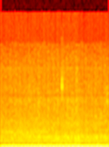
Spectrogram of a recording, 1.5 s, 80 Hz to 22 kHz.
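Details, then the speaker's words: 1995 Lincoln Town Car, 153,000 miles, with radio off, gives a low, lumpy idle with an uneven beat and puffing exhaust note. Misfire plus exhaust leak; new plugs and wires are planned. "So, you can hear right off the bat that exhaust leak and then the misfire. So, plugs and wires for sure."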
